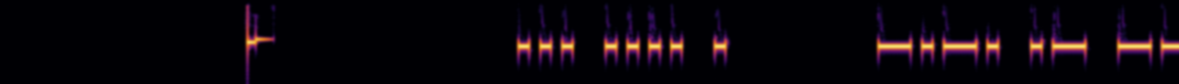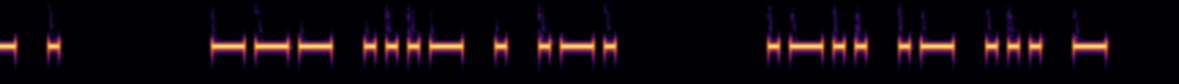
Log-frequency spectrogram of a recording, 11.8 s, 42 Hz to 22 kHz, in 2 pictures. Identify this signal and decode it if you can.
Morse code, heard as a keyed tone, about 22 wpm, 700 Hz. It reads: SHE CAME OVER LAST
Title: 2x Word-Spacing - Sentences from Top 300 Words - 22wpm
